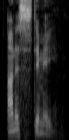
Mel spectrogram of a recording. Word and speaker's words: anistemi: And that is anistemi, A N I S T long E M I.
